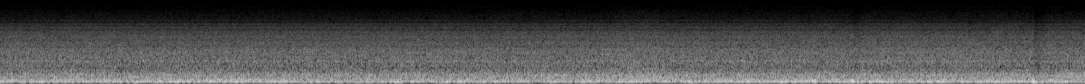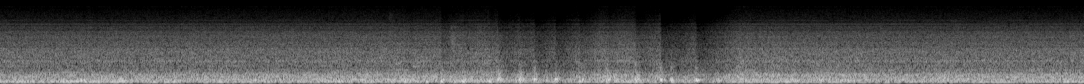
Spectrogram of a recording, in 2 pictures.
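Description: Indian Railways express passenger coach running along the track, a steady rumble of wheels on rails heard from the open coach door. The noise turns uneven for a few seconds about two-thirds of the way through.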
